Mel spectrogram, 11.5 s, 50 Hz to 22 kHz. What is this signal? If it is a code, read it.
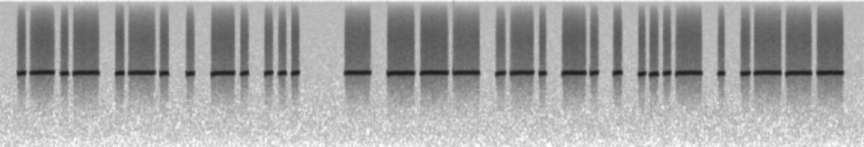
Morse code (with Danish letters), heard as a whistle, hand-sent with a straight key, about 14 wpm. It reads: ÆRENS TORNEVEJ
